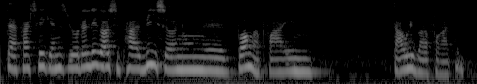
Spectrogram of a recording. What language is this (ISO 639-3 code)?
dan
